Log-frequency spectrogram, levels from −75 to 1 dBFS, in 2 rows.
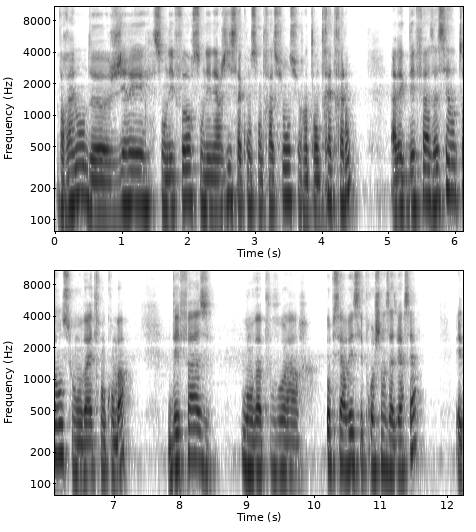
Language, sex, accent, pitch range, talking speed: French, male, French, 125-160 Hz, 180 wpm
